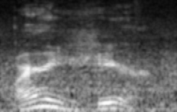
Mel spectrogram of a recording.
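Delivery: cool, cold, calculating tone. Greeting raiders while doing an impersonation of Mad Ducks. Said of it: "my best, uh, Mad Ducks impersonation".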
